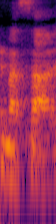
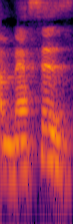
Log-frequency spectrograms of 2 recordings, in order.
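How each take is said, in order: First: ম্যাসাজ with long second vowel, "ma-SAAZH"; correct massage pronunciation. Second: মেসেজ as short "MESS-ij"; wrong word, message. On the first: Teacher separating it from message, long-ending ম্যাসাজ "ma-SAAZH". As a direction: stress the end of ম্যাসাজ, "ma-SAAZH". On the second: Teacher showing the confusion, short "MESS-ij" for মেসেজ. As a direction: stress the first syllable of মেসেজ, short ending. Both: Shown as a demonstration. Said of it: "এটা মেসেজ না".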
